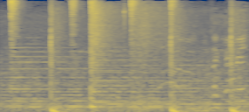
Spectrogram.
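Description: Background music with sustained tones and drum beats.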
